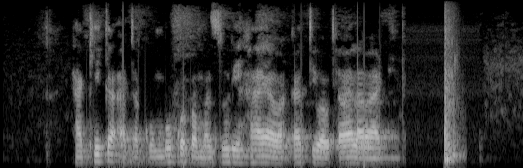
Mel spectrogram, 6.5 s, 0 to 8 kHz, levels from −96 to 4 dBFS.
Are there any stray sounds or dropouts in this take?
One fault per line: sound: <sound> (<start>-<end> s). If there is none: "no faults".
sound: thud (5.5-5.8 s)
